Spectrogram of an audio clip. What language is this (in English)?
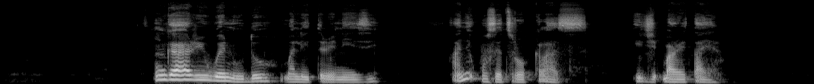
Igbo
